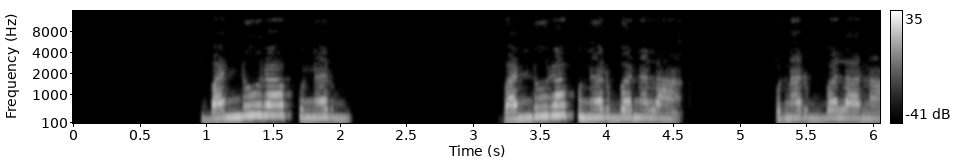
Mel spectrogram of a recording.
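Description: A woman speaks calmly and clearly into a microphone, in short phrases with pauses.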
